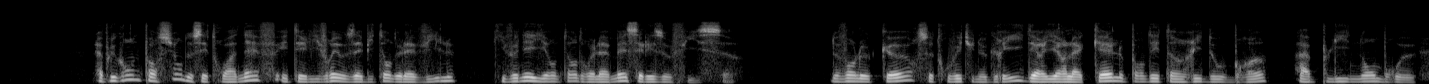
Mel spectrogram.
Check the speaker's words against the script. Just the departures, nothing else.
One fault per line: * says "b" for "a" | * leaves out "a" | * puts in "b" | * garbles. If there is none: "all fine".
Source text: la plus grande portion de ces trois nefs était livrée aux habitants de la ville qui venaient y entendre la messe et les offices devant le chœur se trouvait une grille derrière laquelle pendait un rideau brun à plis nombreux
all fine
